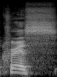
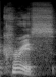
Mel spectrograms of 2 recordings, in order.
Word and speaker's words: Keris: So, we've got the Chris or Crisis, but I think it's pronounced the Chris, which for people that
